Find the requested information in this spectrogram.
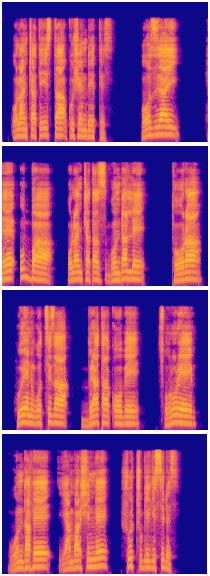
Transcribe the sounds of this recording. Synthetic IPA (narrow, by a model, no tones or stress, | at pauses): ʔɔlɐnt͡ʃːɐt̪ɪɪst̪ːɐkʊʃɛnd̪e̞ːt̪ːḛːs | ʔo̞ːzɪzɐj | hɛʊbːaː | ɔlɐnt͡ʃːɐt̪ɐsɡɔnd̪ɐlːɛ | t̪o̞ːɾa | hʊjɛnwɔt͡sːɪzɐ | bɪɾɐt̪ɐkʼo̞ːbe | t͡sʼʊɾʊɾeː | wɔnd̪ɐfɛ | jɐmbɐɾʃɪnːɛ | ʃʊt͡ʃːʊɡiːɡɪsːɪd̪ɛs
